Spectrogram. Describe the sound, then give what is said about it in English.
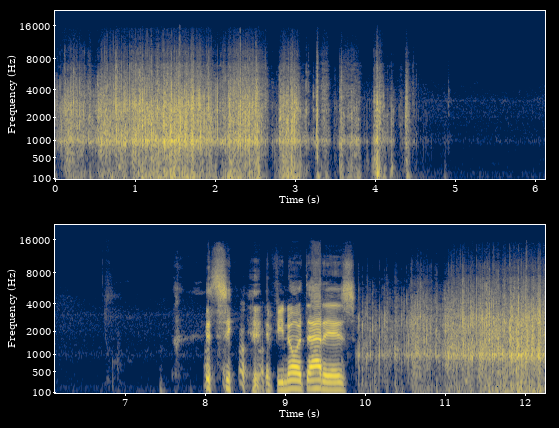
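Crisp wrapping paper crinkles and rustles in dense bursts as a gift is being wrapped, then falls silent; after a brief spoken line, the papery crackling resumes steadily. “It is wrapping paper, or wrapping a present, wrapping a gift is what that was.”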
